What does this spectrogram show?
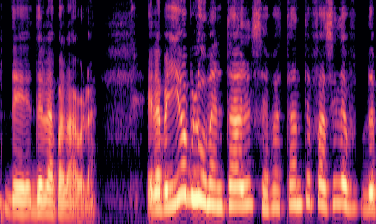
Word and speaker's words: Blumenthal: Blumenthal es bastante fácil de pronunciar. Es una L y una S al final. Blumenthal. No está la A. Porque en alemán, cuando hay 2 consonantes al final, se suele rellenar o con una A o con una A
